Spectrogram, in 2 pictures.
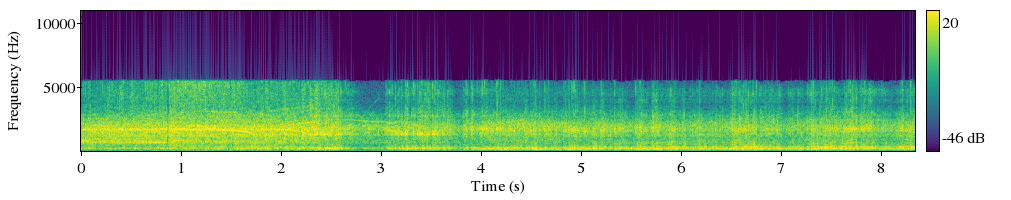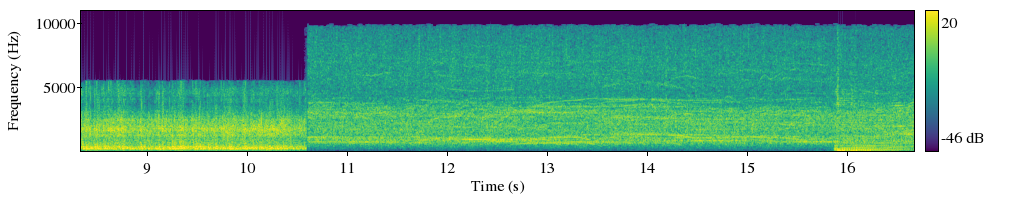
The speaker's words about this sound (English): Gentlemen, start your engine!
